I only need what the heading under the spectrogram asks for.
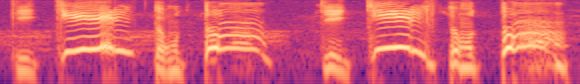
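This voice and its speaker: A woman voicing a playful joker parrot that squawks in a shrill, screechy voice. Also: huge pitch swings, slow pace, noisy background, exaggerated voice. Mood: squawking.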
